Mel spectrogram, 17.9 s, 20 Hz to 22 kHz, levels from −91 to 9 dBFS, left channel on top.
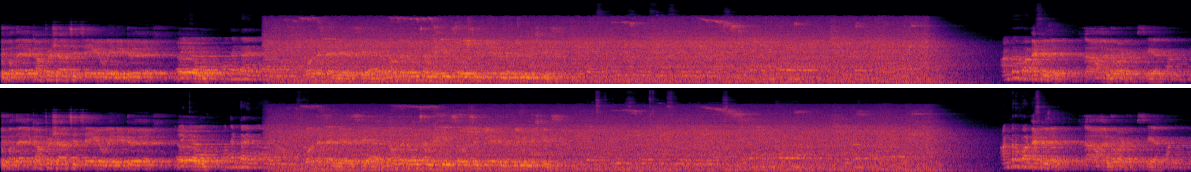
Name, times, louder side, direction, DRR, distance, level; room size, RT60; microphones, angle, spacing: voice 1, 0.0-3.2 4.6-8.5 15.5-15.9 16.2-17.5, equal, 10° right, -1 dB, 1.0 m, -26 dB
voice 2, 2.6-4.7 8.8-12.2 12.5-13.7 15.0-15.9 16.5-16.7 17.5-17.6, right 1 dB, 80° right, -2 dB, 2.7 m, -33 dB
sound 1, 3.9-13.9, left 2 dB, 60° left, 2.8 m, -29 dB
15.5 x 11.5 x 3.9 m, 2.6 s
head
